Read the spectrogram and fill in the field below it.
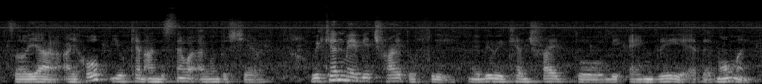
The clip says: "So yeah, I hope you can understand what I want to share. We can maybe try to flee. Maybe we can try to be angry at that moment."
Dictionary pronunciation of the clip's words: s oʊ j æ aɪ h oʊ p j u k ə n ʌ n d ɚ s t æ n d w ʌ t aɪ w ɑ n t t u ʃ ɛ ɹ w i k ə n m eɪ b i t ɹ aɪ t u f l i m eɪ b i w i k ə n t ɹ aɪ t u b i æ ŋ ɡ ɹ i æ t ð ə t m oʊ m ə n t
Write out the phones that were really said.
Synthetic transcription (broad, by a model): s oʊ j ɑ aɪ h oʊ p j u k ə n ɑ n d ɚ s t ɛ n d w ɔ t aɪ w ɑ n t t u ʃ ɛ ɹ w i k ə n m eɪ b i t ɹ aɪ t u f l i m eɪ b i w i k ə n t ɹ aɪ t u b i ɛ ŋ ɡ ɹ i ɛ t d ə t m oʊ m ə n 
